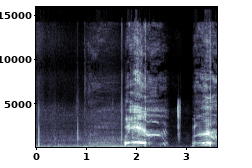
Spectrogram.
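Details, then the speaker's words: Adult man coughing. He says he struggles when coughing and that his cough is different now. He remarks both that there was no mucus and that mucus could be heard. Dry cough. "unfortunately even though I was coughing there you could hear the mucus but you could hear me struggling and it's because my cough is different now"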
